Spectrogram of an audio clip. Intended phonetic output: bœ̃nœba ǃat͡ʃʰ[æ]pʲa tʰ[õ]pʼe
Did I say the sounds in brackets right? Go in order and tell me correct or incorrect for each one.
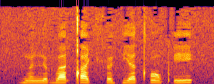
incorrect: œ, incorrect: ɔ̃

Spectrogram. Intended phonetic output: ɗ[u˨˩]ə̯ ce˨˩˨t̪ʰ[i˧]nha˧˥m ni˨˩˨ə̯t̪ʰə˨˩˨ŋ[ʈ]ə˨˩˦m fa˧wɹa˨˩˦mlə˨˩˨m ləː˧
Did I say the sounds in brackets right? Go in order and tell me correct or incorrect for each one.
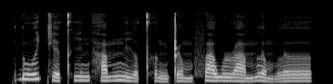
incorrect: u˧˥, correct, correct

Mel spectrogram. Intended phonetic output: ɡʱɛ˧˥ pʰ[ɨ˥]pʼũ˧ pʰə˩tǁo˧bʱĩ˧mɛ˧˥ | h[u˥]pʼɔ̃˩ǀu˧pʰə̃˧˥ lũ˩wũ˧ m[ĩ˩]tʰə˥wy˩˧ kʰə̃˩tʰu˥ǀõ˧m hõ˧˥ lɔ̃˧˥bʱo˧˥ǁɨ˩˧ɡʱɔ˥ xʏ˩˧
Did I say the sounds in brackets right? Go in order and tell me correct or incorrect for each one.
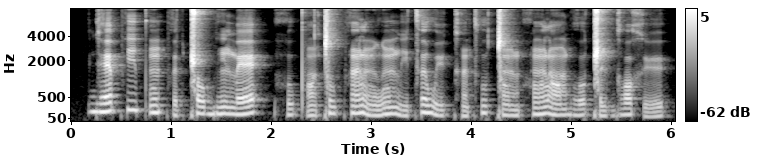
incorrect: i˥, incorrect: u˩˧, incorrect: i˩

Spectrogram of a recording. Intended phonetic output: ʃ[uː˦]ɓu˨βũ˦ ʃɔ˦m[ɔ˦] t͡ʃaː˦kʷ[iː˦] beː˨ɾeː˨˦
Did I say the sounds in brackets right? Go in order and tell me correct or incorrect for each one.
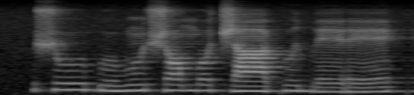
correct, incorrect: o˦, incorrect: i˦

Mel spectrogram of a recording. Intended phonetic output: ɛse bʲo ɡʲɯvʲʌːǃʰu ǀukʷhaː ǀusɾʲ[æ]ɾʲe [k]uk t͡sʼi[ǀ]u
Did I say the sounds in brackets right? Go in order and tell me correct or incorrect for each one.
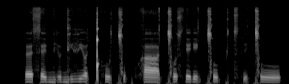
incorrect: a, incorrect: ǀ, correct

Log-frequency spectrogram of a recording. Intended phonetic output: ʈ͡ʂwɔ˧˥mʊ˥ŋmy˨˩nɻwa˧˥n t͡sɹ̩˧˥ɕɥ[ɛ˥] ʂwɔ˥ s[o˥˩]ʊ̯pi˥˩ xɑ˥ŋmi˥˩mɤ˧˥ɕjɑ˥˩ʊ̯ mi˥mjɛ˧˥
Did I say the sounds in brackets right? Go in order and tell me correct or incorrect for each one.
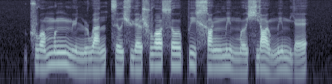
incorrect: ɛ˧˥, incorrect: o˥

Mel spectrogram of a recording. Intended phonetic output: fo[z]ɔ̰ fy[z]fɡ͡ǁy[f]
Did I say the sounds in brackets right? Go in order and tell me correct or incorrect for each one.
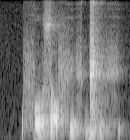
correct, incorrect: none, correct

